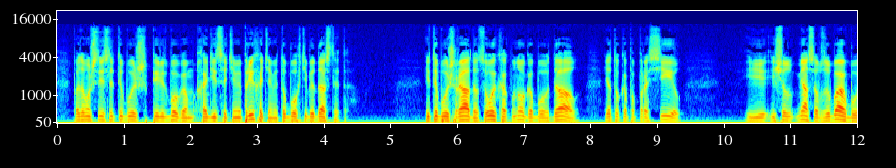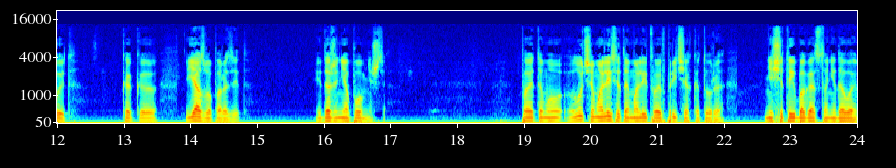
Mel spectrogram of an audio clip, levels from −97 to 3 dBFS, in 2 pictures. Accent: native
